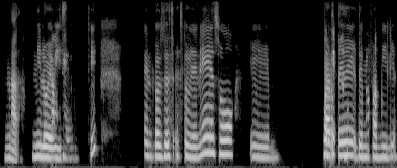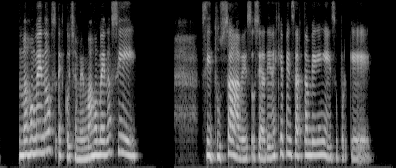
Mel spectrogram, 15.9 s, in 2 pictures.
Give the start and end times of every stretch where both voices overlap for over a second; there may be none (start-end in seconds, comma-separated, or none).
none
